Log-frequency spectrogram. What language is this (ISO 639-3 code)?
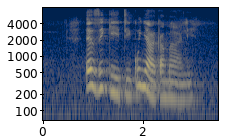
xho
